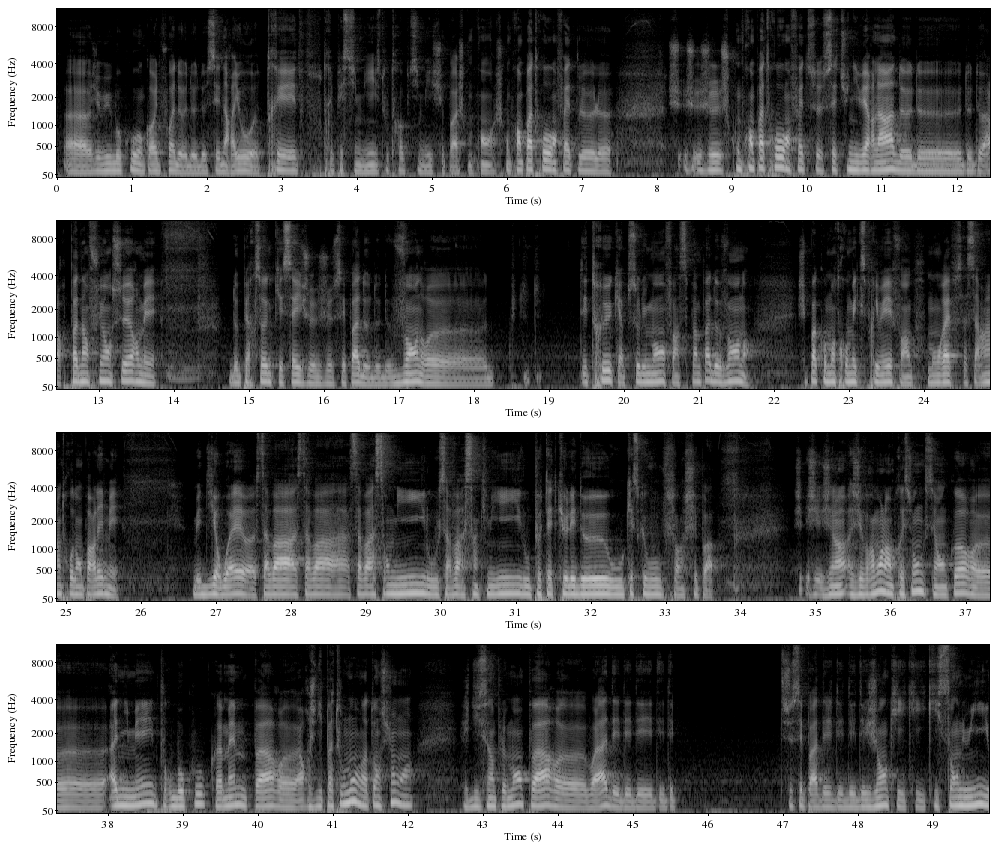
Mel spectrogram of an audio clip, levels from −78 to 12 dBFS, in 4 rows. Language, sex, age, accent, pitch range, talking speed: French, male, 30-49, French, 95-120 Hz, 190 wpm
